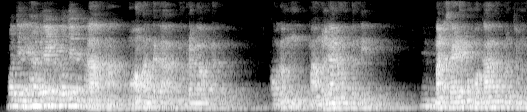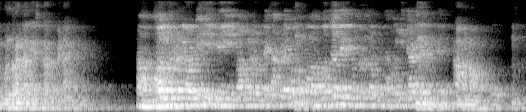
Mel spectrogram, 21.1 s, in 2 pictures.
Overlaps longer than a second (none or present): none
